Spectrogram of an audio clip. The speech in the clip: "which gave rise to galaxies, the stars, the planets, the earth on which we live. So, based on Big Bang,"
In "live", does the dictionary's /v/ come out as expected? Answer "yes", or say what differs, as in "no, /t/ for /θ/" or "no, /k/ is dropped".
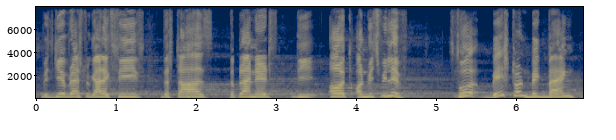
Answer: yes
